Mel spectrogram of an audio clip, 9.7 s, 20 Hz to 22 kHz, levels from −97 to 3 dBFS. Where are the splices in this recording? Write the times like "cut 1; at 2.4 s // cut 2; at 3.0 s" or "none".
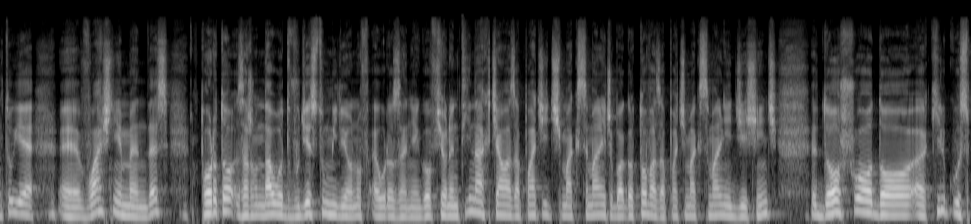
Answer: cut 1; at 1.9 s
